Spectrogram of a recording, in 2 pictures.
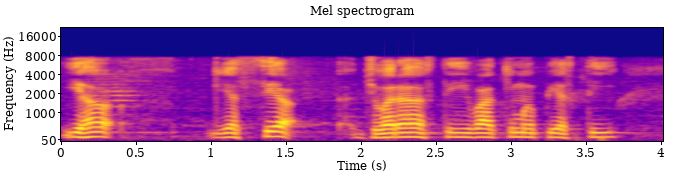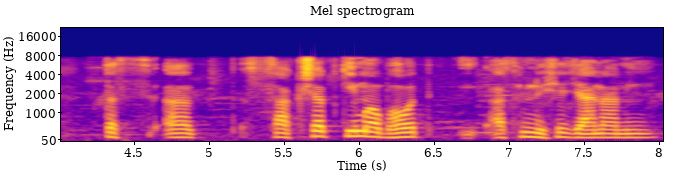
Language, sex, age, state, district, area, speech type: Sanskrit, male, 30-45, Maharashtra, Nagpur, urban, spontaneous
